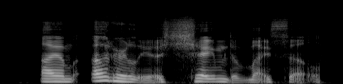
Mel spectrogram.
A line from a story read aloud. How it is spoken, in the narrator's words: she said, through her tears, and her shoulders shook with sobs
